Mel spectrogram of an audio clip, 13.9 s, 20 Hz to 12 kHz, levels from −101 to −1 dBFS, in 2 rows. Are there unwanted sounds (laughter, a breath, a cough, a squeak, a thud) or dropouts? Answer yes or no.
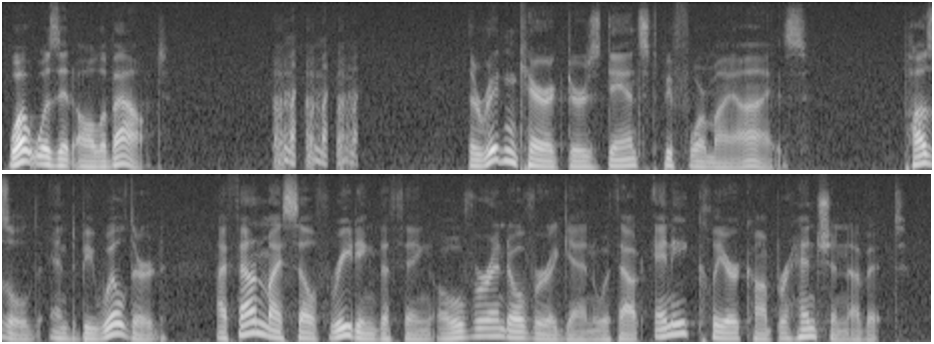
yes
